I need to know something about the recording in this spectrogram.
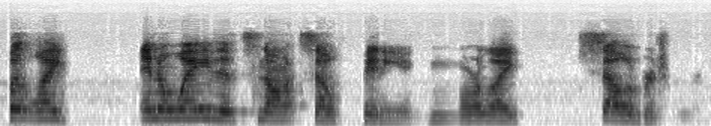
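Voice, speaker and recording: A woman's voice: fairly high pitch, normal speed, pushed and bright, lo-fi sound. Woman playing a blunt, outspoken board member. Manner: blunt, casual. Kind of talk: staged play reading over video call. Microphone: video call.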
